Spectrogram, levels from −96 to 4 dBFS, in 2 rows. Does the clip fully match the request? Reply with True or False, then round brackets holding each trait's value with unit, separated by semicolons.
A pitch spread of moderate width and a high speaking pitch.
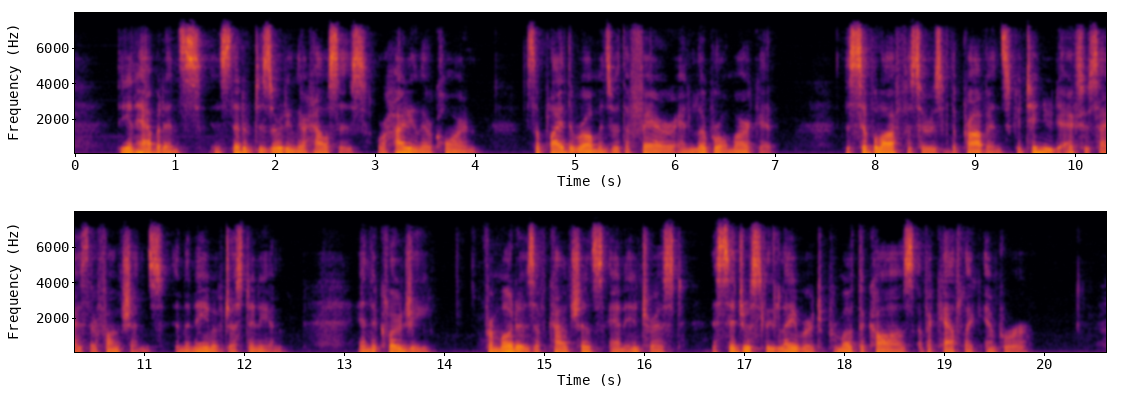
False (4.5 semitones; 105 Hz)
